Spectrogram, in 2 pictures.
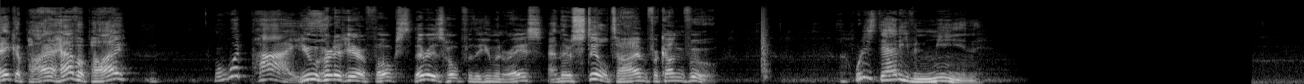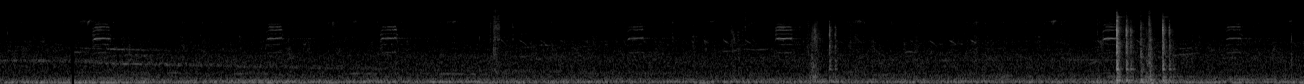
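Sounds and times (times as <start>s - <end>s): birds chirping: 12.5s - 26.0s
door opening with sharp clicks: 24.0s - 24.9s.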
